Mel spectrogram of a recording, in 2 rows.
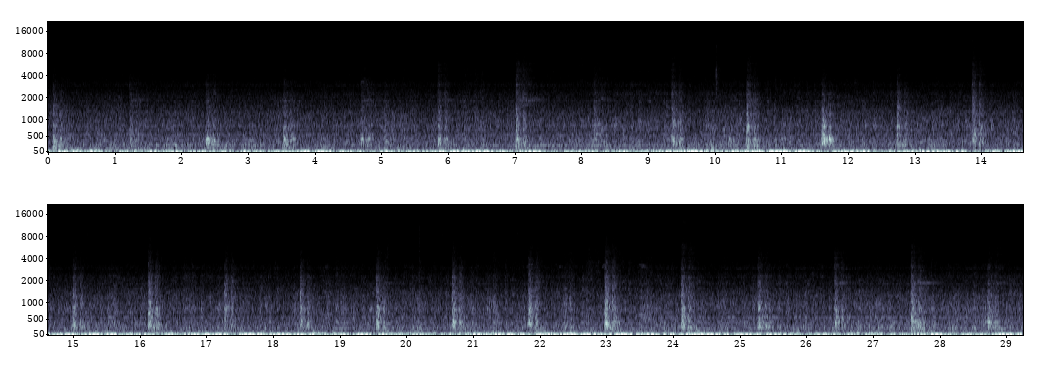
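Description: JR East E131 series 600 electric train running at speed on the Nikko Line, heard from inside the car. Its wheels click over the rail joints about once a second, over a steady rolling rumble. A steady low hum is heard for the first nine seconds or so, then stops.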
